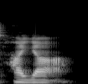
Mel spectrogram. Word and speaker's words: haya: So this phrase, preserve us alive, or for our survival, and the Hebrew is haya. Like, that's how it's pronounced.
